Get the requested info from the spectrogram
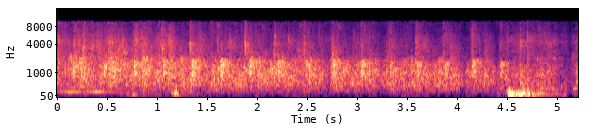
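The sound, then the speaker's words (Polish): An audience applauds the Czarnożylska Orkiestra Dęta brass band after its performance of the 20th Century Fox film studio fanfare: a dense wash of many hands clapping at an even, sustained volume with no voices breaking through. “Brawa!”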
